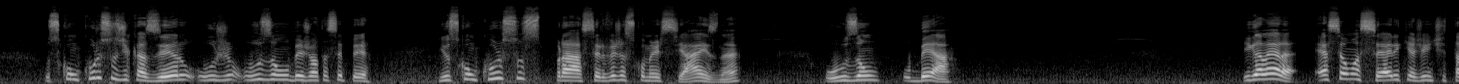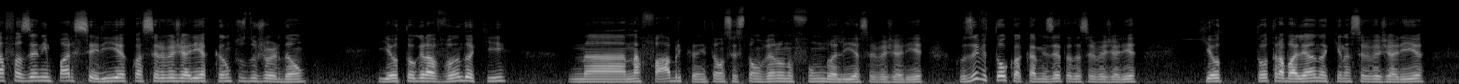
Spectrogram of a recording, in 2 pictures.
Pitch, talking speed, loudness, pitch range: 155 Hz, 140 wpm, -25 LUFS, 130-190 Hz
